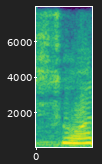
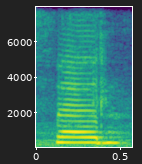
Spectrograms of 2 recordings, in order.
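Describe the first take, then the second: First: The consonant is a heavy, emphatic s. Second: The consonant is a soft th, tongue out. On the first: The speaker calls it wrong. "इसको स्वाद की तरह नहीं पढ़ेंगे, इसको हम स्वर नहीं पढ़ेंगे" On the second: The speaker calls it right. "इसको सर सर नरमी से अदा करेंगे"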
